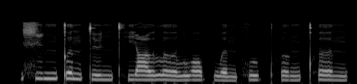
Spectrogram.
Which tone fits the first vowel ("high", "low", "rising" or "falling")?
high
